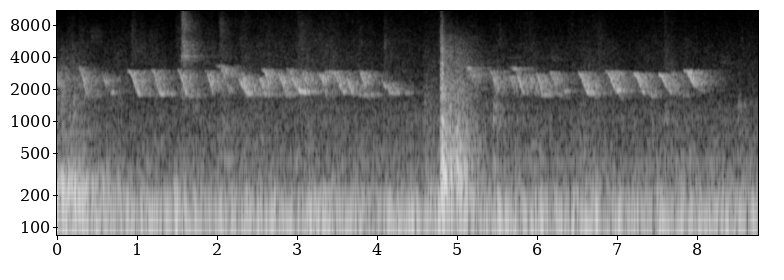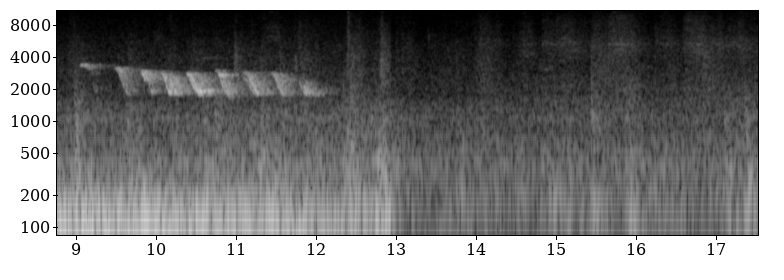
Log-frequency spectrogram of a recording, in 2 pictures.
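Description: Three runs of rapid, falling bird-like chirps, each lasting two to three seconds, over a low rumble that drops away about thirteen seconds in. A single sharp crack sounds about five seconds in.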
